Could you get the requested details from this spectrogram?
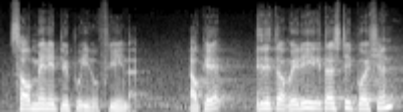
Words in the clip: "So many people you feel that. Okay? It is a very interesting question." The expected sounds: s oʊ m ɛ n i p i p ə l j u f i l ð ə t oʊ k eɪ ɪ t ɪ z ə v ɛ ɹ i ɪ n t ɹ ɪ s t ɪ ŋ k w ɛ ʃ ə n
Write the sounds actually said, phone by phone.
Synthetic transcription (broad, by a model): s oʊ m ɛ n i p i p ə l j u f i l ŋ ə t oʊ k eɪ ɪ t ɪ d ə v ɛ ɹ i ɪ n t ɪ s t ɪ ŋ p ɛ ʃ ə n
